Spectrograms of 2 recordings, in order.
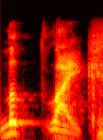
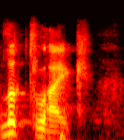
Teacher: basically hiding that T within the L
